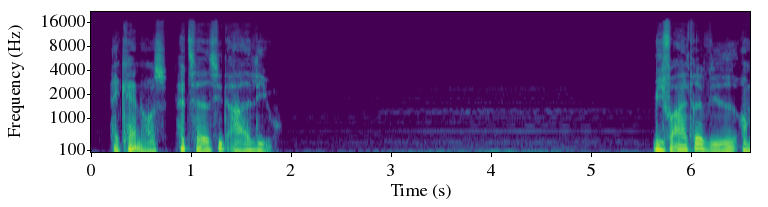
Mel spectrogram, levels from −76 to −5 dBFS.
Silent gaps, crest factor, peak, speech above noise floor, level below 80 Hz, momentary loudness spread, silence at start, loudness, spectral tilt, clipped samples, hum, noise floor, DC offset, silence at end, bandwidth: none; 20 dB; -4 dBFS; 41 dB; -42 dBFS; 7 LU; 0.2 s; -21 LUFS; -6 dB/octave; under 0.1%; none; -60 dBFS; under 0.1%; 0 s; 16.5 kHz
